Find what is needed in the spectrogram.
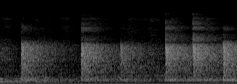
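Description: Chalk writing on a blackboard: about five sharp taps and short strokes as letters are formed, each fading quickly with a brief room echo.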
